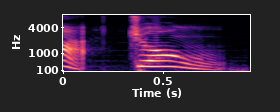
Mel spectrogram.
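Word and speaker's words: 中: ถูก ลอตเตอรี่ คำ ว่า จง จง เขียน เหมือน กับ คำ ว่า จง ที่ แปล ว่า ประเทศ จีน หรือ ว่า ตรง กลาง เลย นะ คะ แต่ ว่า ออก เสียง ไม่ เหมือน กัน ค่ะ คำ นี้ แปล ว่า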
